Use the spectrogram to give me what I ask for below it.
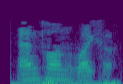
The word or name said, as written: reicha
